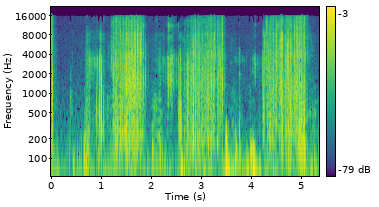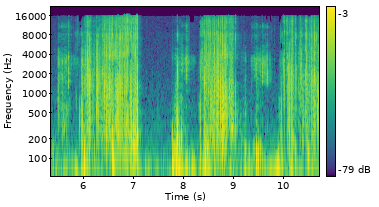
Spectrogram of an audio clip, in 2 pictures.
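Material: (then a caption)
Thin plastic. A clear, hollow, fist-sized magic balloon bubble made of thin crinkled plastic is held beside the mic and tapped with long nails. Each burst gives dense, bright crackling and crinkling with quick light taps underneath, separated by short quiet gaps.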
